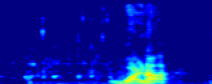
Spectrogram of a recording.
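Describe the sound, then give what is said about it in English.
Water is poured into an empty coffee cup in a short burst, its gurgling pitch rising as the cup fills, after some quieter background murmuring. “Your water looks fucking gross. Well, I put it in an empty coffee cup.”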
